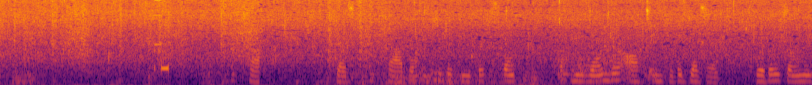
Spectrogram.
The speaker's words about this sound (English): And it's raining in the desert. I'm just going to walk forward here as fast as I possibly can. Hopefully this rain will let up at some point.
